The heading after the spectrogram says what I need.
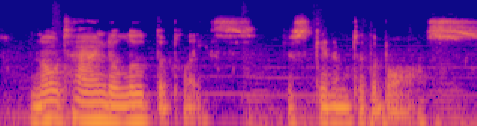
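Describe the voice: At a moderate pace, a nasal, put-on character voice speaks over clear background noise.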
